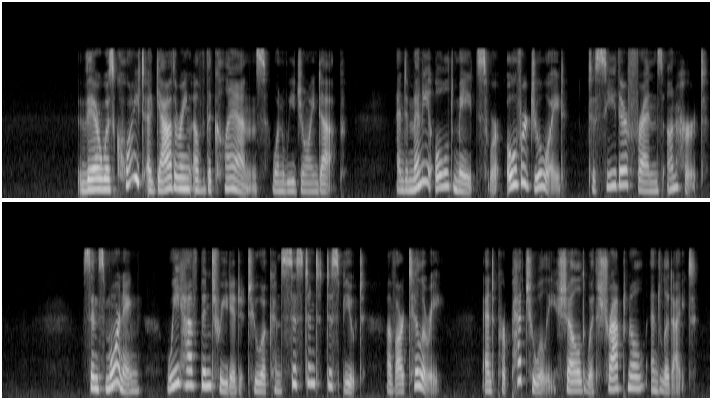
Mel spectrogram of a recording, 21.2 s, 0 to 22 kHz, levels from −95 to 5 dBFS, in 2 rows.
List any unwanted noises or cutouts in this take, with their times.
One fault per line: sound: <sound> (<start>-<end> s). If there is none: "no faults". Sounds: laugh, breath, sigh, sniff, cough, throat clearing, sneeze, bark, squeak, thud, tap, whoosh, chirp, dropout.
no faults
